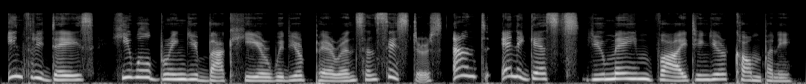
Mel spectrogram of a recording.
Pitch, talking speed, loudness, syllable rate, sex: 230 Hz, 170 wpm, -18 LUFS, 4.1 syllables/s, female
